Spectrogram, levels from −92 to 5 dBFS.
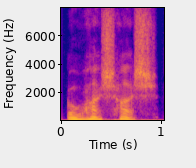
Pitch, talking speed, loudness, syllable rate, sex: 105 Hz, 175 wpm, -15 LUFS, 3.4 syllables/s, male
